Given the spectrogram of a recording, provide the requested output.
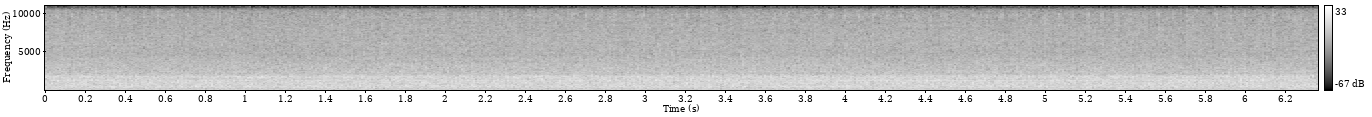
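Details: Freshly overhauled Caterpillar C-15 diesel on its first start: a steady, even clatter at a settled idle with no knocks or misses; good oil pressure, no vibrations or nasty noises.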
